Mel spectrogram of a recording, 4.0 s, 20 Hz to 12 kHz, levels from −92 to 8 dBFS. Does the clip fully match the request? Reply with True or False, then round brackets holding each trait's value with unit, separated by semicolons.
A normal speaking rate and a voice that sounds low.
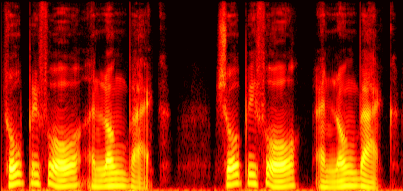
True (150 wpm; 120 Hz)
